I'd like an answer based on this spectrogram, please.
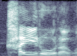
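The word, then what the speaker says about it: Chi-Rho: x p처럼 되어 있잖아요 p가 R 발음이 나고요 x가 c처럼 발음이 나옵니다 그래서 그리스도 크리스투스의 처음 두 글자를 가지고 문양을 만든게 이거예요 그래서 카이로라고 하는데 저기도 있죠 카이로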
